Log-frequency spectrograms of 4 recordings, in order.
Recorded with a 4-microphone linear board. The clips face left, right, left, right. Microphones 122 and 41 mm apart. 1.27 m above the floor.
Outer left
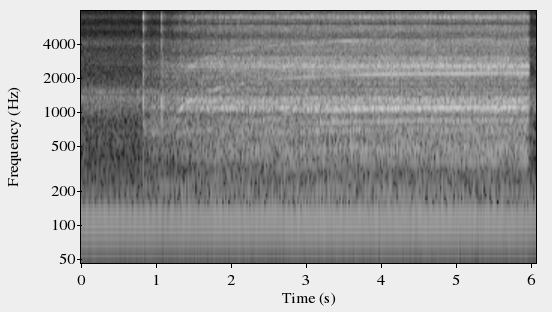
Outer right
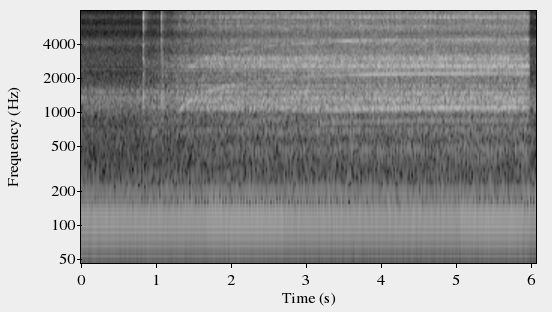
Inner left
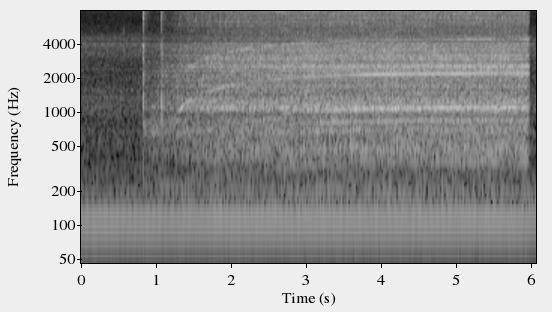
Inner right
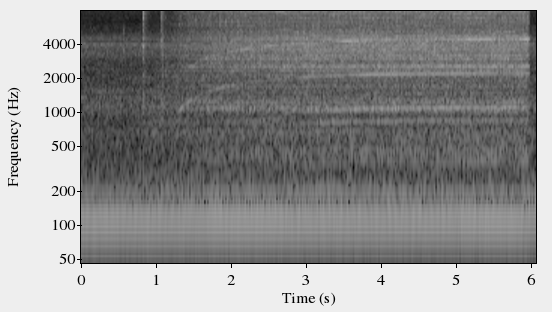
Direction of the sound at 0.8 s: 55° left (ahead or behind).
